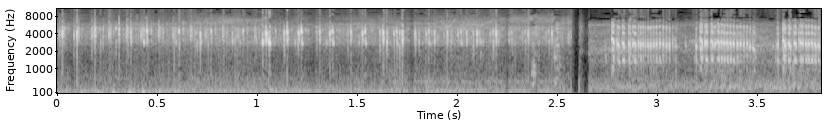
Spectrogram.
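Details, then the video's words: Swiftlet sound of the style called jaguar: dense buzzy chirps run for about two and a half seconds, then three loud, harsh buzzy bursts follow after a short break. "SUARA WALET jaguar BURUNG WALET"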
